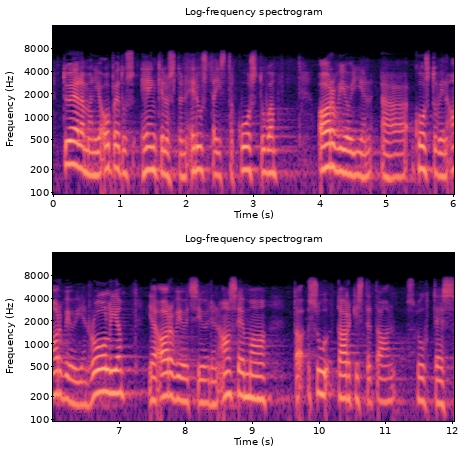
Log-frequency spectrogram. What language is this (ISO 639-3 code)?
fin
